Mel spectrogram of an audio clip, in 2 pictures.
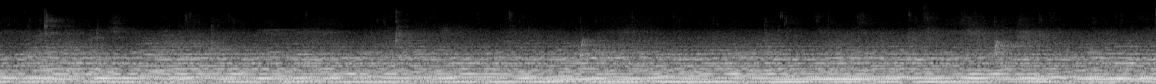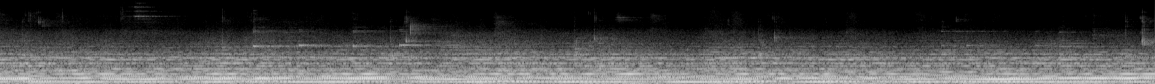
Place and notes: Gladbach, Mönchengladbach, Deutschland - mönchengladbach, alter markt, city church
Inside the old city church. The sound of evening bells coming from outside into the church hall accompanied by water sounds and finally a tune played on a bottle glass instrument.
soundmap nrw - social ambiences, art places and topographic field recordings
